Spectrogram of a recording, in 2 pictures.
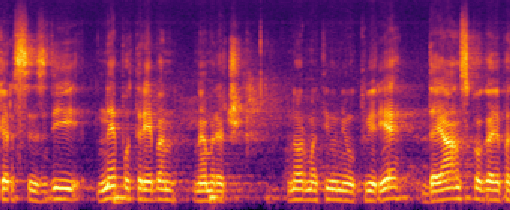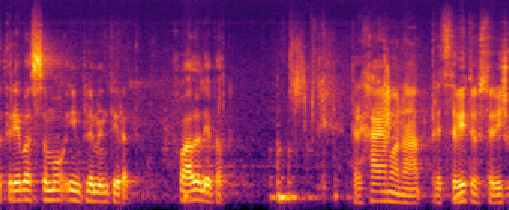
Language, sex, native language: Slovenian, male, Slovenian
